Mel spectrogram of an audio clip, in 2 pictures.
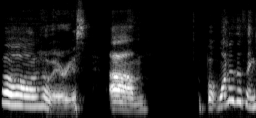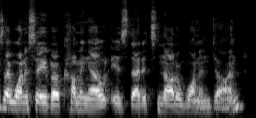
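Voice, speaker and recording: A woman with an Irish accent speaks at medium pitch and a moderate pace, her pitch swinging very widely. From Ireland, Dublin. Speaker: inclusion practitioner. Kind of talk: casual chat.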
